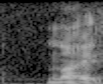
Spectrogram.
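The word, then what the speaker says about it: Nile: सबसे पहला रैंक का नाइल है, ठीक है। नील हिंदी में प्रोनाउंसिएशन करते हैं, और नाइल।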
